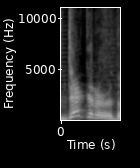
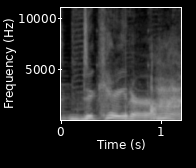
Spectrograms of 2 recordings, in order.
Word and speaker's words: Decatur: When I first visited Vegas as a kid, I'm like, look, it's Decatur. They're like, it's Decatur. Decatur. – It's a rite of passage to learn the correct way to say Decatur.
